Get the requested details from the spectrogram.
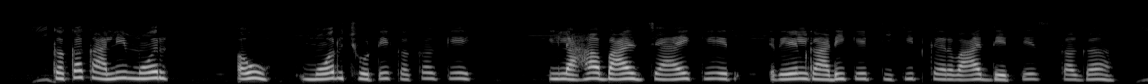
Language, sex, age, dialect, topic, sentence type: Chhattisgarhi, female, 18-24, Western/Budati/Khatahi, banking, statement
